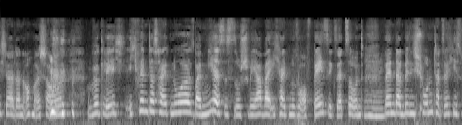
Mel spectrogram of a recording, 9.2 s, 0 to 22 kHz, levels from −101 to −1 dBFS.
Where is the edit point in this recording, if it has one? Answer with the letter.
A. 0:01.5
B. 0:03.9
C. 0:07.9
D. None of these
B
